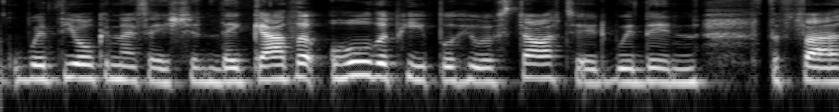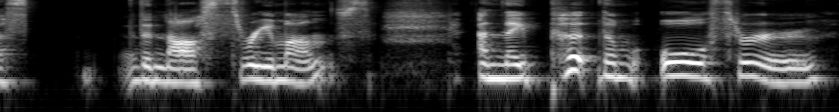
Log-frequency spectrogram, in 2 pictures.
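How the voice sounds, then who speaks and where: A woman's voice: medium pitch, darkish tone. A woman co-hosting a podcast, recalling her career in a reflective, conversational way with frequent ums. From United Kingdom. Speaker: podcast co-host.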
